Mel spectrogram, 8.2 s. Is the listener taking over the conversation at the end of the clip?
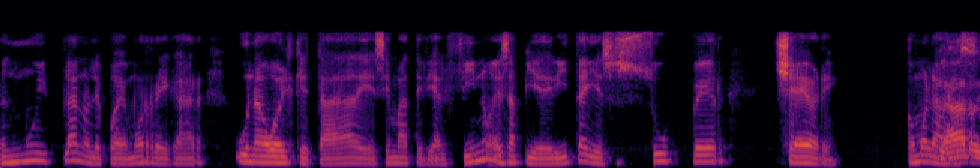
Yes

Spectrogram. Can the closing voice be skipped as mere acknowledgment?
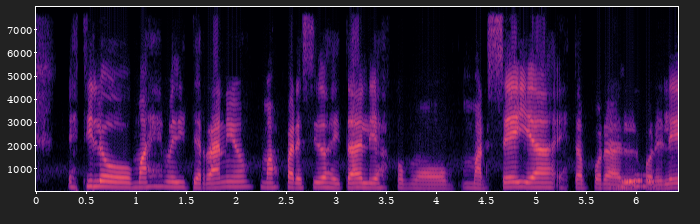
Yes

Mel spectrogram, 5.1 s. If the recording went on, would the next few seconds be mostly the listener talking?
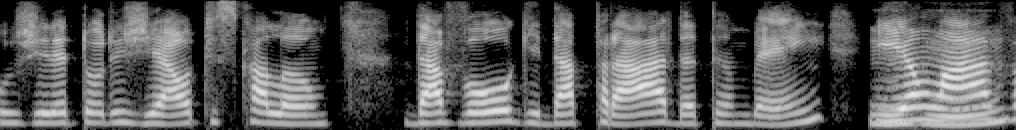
No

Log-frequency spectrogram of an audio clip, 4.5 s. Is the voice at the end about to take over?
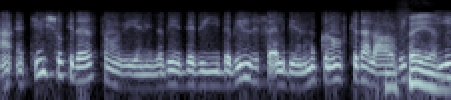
No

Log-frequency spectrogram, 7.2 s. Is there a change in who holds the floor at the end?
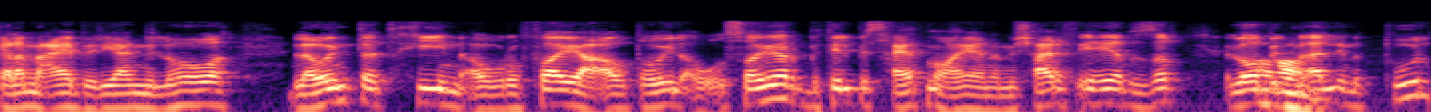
No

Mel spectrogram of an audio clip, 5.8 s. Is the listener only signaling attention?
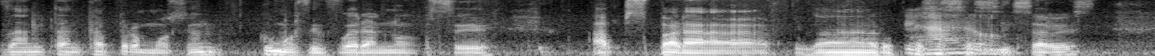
Yes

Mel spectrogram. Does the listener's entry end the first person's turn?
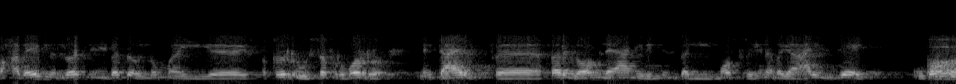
No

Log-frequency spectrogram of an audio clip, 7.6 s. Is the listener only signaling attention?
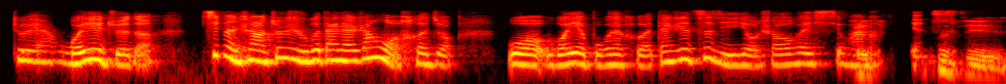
No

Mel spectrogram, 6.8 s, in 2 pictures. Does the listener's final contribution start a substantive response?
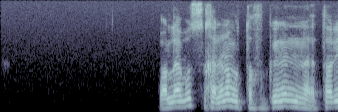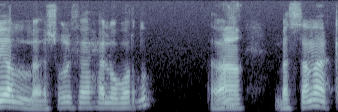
No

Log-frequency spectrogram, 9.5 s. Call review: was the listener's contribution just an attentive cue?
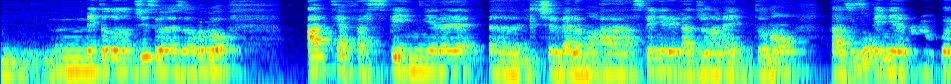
Yes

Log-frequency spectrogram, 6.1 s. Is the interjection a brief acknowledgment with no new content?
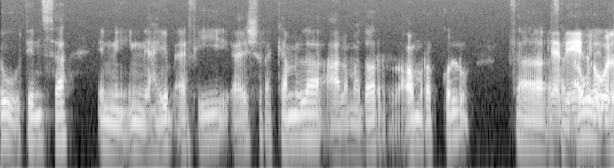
No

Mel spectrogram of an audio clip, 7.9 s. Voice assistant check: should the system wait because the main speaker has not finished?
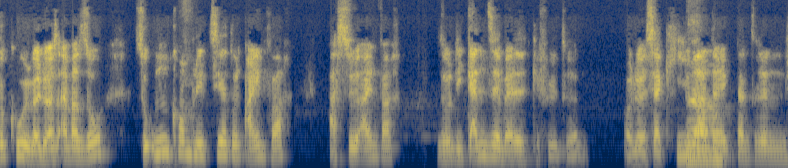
Yes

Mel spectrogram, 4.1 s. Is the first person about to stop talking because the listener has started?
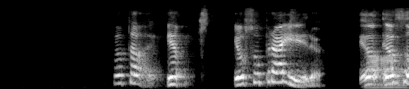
No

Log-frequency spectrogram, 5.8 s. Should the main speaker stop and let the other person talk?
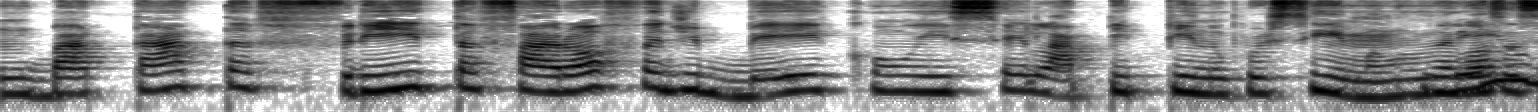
Yes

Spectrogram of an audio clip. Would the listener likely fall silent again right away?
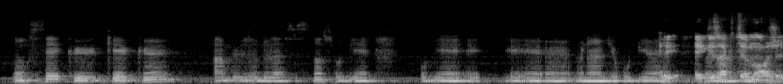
No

